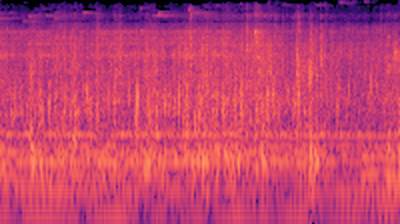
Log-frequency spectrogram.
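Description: Electric mobility scooter running along a dirt-and-gravel trail: a steady, unchanging motor hum with irregular small knocks and rattles from the wheels on the rough surface.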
